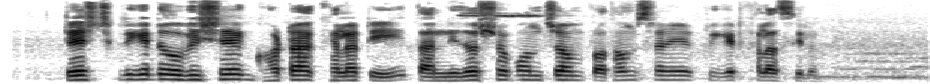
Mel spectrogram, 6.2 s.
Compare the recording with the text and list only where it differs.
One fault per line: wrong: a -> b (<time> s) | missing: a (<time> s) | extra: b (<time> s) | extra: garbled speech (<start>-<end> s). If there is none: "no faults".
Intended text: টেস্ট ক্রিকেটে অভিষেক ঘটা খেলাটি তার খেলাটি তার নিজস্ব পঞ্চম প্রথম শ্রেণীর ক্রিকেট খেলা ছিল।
missing: খেলাটি তার (2.9 s)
